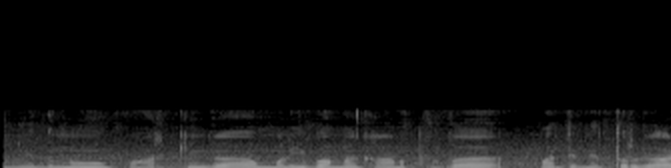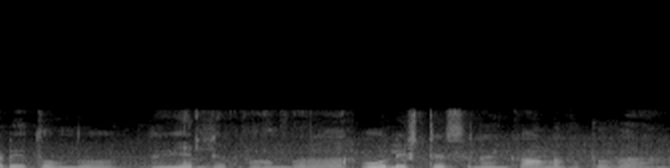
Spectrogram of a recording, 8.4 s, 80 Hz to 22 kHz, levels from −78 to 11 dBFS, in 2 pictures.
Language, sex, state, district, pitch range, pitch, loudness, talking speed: Kannada, male, Karnataka, Bijapur, 110-120 Hz, 115 Hz, -32 LUFS, 115 wpm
